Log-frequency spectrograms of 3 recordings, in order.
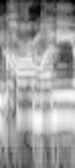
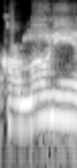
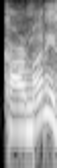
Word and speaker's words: Carmoney: It says Carmoney, like harmony. – Oh, yes. Now, I had to do that because people, they'll call me Carmoney or Carmoney, and it's like, no, Carmoney, let it flow.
